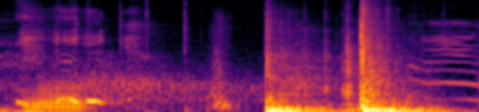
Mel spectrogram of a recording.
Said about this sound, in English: No, it's coconuts being blown from the tree and landing on our roof.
